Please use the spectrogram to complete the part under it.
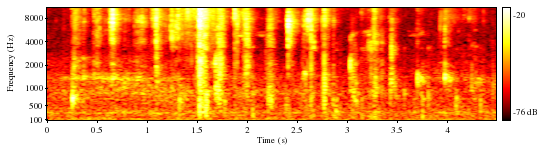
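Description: Crunchy chewing of 32-year-old microwave popcorn, close and fairly quiet, with irregular dry bites and crackles spread steadily across a few seconds.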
